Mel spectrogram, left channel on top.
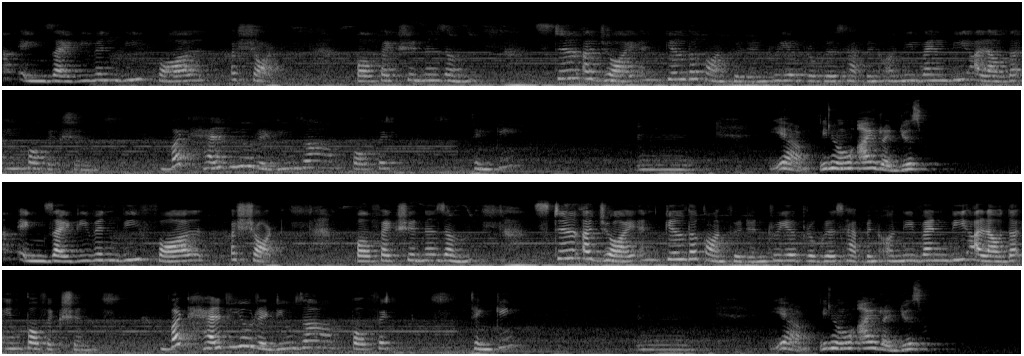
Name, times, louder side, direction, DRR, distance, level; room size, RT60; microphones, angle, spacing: voice 1, 0.0-2.0 2.3-3.3 3.5-11.3 11.8-14.1 14.5-15.3, right 5 dB, 80° right, 8 dB, 0.5 m, -29 dB
sound 1, 0.8-18.3, equal, 25° right, 1.9 m, -37 dB
sound 2, 1.1-14.8, right 2 dB, 10° right, 1.6 m, -47 dB
sound 3, 1.7-14.9, left 1 dB, 55° left, 1.8 m, -49 dB
voice 2, 16.5-17.1 17.9-19.5, left 1 dB, 15° left, 7 dB, 0.4 m, -30 dB
9.3 x 4.7 x 2.3 m, 0.71 s
head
